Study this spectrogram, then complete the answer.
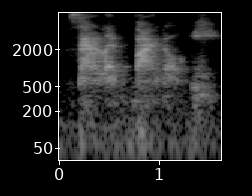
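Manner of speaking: hushed teacher's whisper; very soft, voiceless whisper. Shown as a demonstration. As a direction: whisper it, as for a silent letter. Teacher voices the silent letter.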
